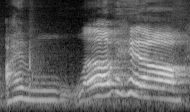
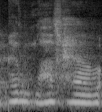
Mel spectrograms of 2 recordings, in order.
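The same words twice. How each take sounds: First: Slow, drawn-out swoon over love. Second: Said in the usual way. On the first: Real, not acted. Reader swooning over her book boyfriend, slow and drawn out. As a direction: melt as you say it, dragging each word out. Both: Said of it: "Take a shot every time I say I love him".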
